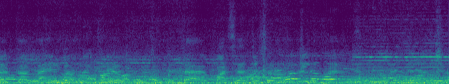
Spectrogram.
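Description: Indistinct conversation between men, muffled as picked up by a hidden camera, over a steady background noise. A thin high whine comes in near the end.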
